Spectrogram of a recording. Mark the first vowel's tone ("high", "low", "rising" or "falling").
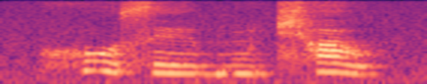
falling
